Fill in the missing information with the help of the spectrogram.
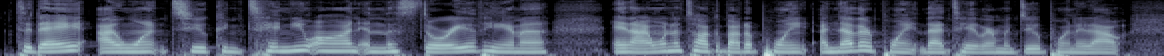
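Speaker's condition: No condition

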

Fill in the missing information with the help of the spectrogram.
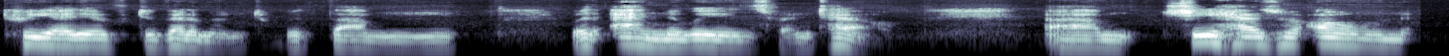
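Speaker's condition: Down syndrome

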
